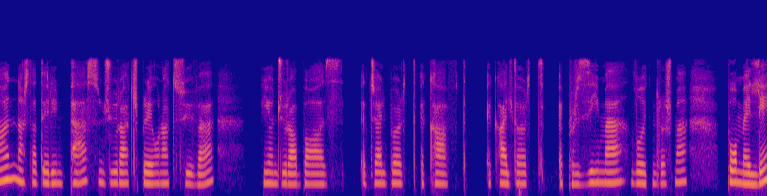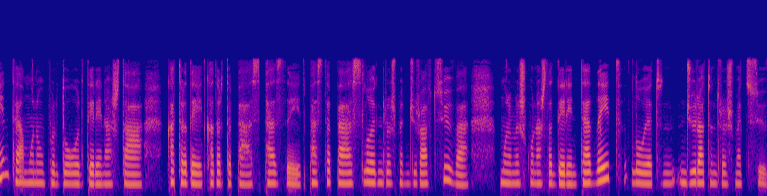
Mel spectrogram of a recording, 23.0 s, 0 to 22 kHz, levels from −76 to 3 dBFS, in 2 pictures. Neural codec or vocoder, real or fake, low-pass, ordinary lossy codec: none; real; 7.2 kHz; Opus, 64 kbps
